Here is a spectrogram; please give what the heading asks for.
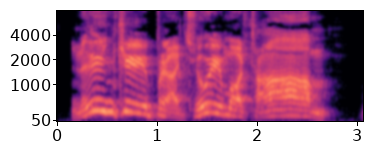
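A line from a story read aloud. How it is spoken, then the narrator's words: Cheerfully announced. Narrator (Ukrainian): весело повідомив Гегрід учням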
